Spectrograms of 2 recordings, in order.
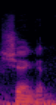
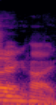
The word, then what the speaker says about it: Schengen: Schengen. Yeah, that thing. Not Shanghai, Schengen.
